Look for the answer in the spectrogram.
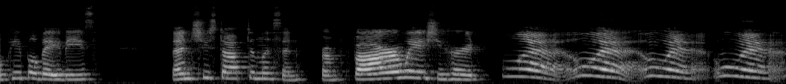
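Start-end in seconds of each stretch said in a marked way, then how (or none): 5.0-7.7 put-on high baby wails; higher mock wah cries; baby crying. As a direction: cry like a baby far away.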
